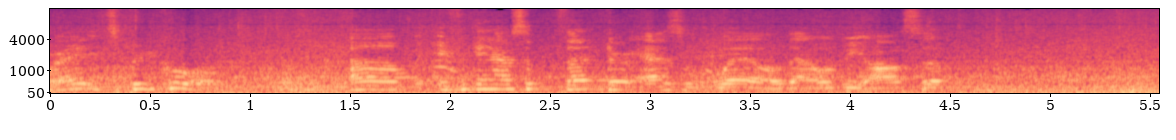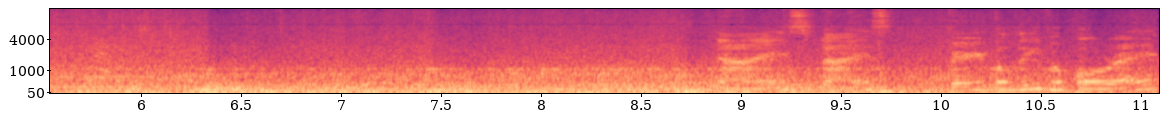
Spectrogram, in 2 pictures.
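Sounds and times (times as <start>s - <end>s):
low thunder rumble: 0.0s - 11.0s
water falling from sprinkler: 0.0s - 11.0s.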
